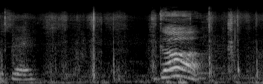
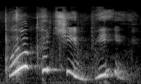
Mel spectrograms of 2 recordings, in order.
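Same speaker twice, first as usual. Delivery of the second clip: raised, high searching call; 6 semitones higher, 7 dB louder than usual. Real, not acted. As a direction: call out loudly through the house. Searching for hidden grandma.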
